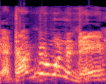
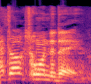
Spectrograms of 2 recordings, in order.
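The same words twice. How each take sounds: First: It is said in an imitated Indian accent. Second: It is said in his normal own voice.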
